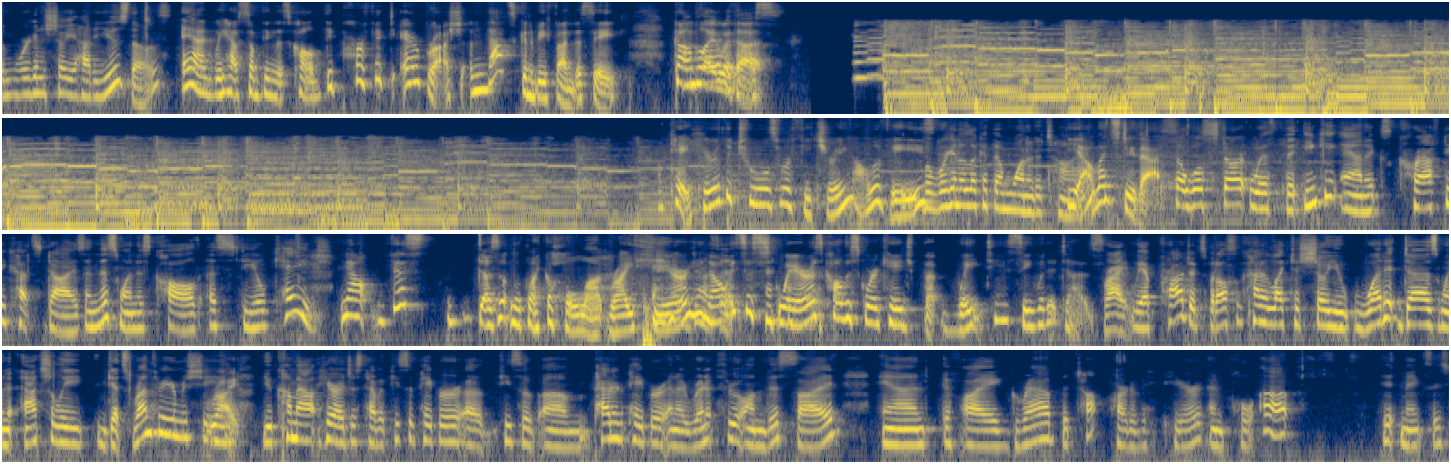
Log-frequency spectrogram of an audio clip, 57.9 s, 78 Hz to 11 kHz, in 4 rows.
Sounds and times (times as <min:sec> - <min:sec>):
Speech: 0:00.0 - 0:07.8, 0:21.0 - 0:56.4, 0:57.2 - 0:57.8
Music: 0:08.5 - 0:28.4.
